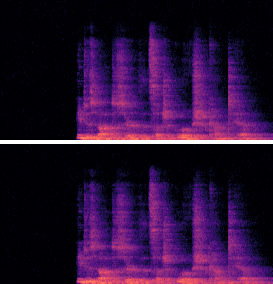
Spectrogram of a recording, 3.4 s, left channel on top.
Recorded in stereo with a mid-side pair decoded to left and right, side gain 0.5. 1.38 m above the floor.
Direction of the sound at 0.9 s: 20° left.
